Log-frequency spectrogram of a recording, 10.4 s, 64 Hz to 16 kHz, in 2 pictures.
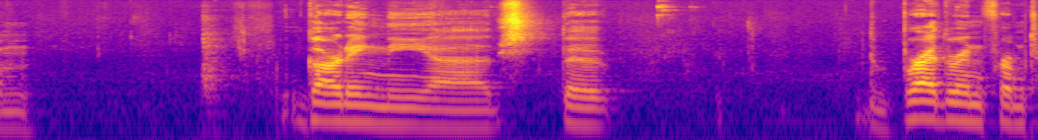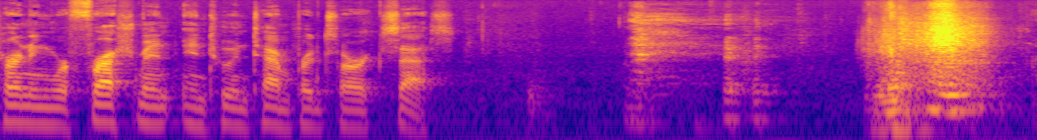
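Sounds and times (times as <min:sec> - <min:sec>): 
speech: 0:01.4 - 0:03.2, 0:04.3 - 0:07.6, 0:08.3 - 0:10.2
sneeze: 0:09.5 - 0:10.3.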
